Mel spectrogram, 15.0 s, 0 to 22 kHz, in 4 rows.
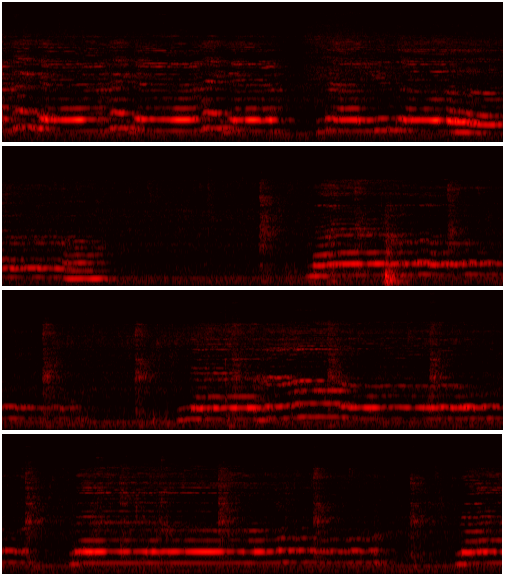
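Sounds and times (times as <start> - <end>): woman singing soul song: 0.0 - 4.7, 6.0 - 15.0.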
